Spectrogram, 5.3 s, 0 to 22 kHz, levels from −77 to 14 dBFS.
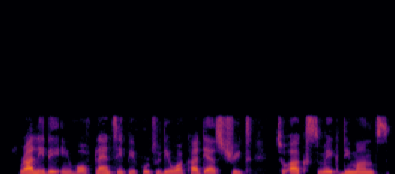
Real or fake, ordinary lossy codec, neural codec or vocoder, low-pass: fake; none; codec, 16 kHz, 1 kbps, X-Codec, WavLM features, trained on Multilingual LibriSpeech; 7.2 kHz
